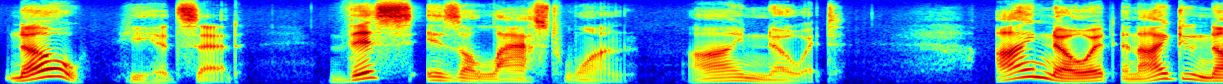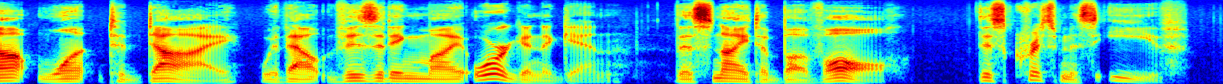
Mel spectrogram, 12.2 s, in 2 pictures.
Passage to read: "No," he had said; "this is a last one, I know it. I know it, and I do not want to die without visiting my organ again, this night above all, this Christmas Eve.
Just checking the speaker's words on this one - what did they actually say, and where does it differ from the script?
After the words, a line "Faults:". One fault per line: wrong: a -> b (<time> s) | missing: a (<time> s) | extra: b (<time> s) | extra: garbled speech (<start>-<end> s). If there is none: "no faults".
"No," he had said; "this is a last one, I know it. I know it, and I do not want to die without visiting my organ again, this night above all, this Christmas Eve.
Faults:
no faults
